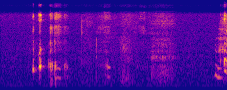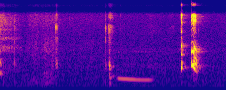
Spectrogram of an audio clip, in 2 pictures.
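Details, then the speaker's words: Young child with hiccups: short, abrupt voiced catches in brief bursts, with a few babbling sounds and one drawn-out tone; the hiccups are described as squeaky and toy-like. "You're squeaking. You sound like a toy. Yeah, you sound like a toy. You know, if you close your mouth, they're not as loud."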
